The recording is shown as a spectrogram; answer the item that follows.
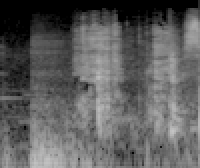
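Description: Faint film soundtrack in a quiet moment: soft rustling and light knocks with a brief low rumble near the start, and no clear dialogue.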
